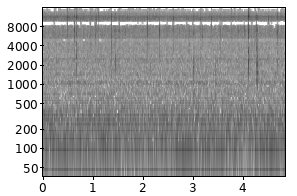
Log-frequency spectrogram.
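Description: Egg frying in hot oil in a frying pan: a steady sizzle with scattered small pops, and two sharper pops about four seconds in.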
